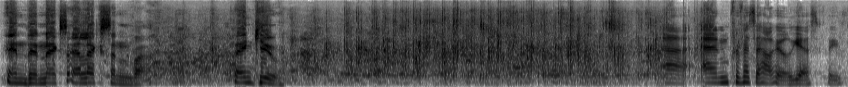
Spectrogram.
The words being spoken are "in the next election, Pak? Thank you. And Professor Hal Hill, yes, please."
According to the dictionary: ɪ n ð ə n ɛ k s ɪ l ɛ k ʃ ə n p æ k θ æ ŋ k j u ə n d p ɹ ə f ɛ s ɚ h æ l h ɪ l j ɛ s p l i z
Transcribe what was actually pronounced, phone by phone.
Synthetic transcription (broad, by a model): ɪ n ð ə n ɛ k s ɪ l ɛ k s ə n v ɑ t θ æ ŋ k j u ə n p ɹ ə f ɛ s ɚ h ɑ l h ɪ l j ɛ s p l i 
